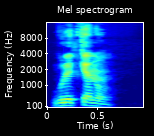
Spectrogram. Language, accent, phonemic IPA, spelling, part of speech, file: French, France, /bu.lɛ d(ə) ka.nɔ̃/, boulet de canon, noun, LL-Q150 (fra)-boulet de canon.wav
- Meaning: 1. cannonball 2. powerful shot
